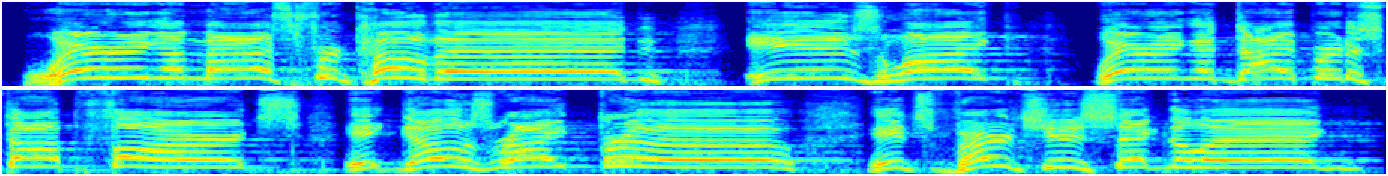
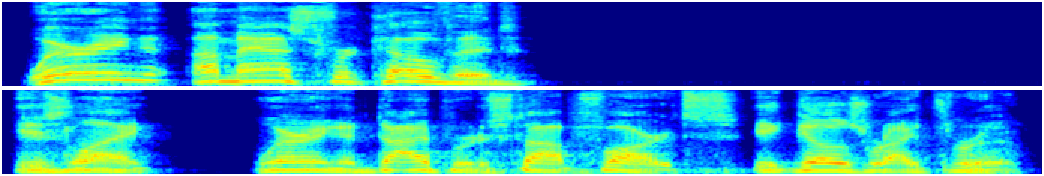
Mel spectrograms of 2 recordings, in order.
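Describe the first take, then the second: First: High, drawn-out bellow; mad on-air rant. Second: Said in the usual way. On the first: Shown as a demonstration. Host showing how he used to rant on air, mad bellow. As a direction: stretch every word into a high, sustained yell. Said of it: "I used to get mad on there". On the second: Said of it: "And I'd say, like".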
